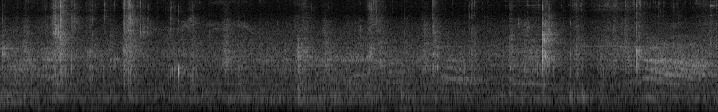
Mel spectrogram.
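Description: Close-up chewing and mouth sounds of someone eating soft samosa and matar curry, broken by several sharp clicks from a steel spoon and the mouth.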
